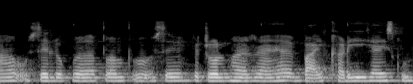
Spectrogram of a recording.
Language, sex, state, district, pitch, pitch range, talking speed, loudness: Hindi, female, Chandigarh, Chandigarh, 165 Hz, 160-170 Hz, 70 wpm, -17 LUFS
